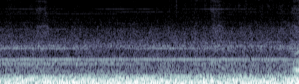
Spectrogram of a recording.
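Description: Deep, steady rumble and vibration from a helicopter flight simulator built by KAI for the forest aviation service, a dense continuous roar with no breaks and no voices over it.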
